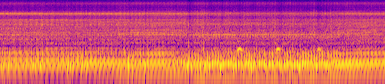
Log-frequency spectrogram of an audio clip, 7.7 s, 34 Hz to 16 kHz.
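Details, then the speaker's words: 1989 Honda XR100 dirt bike, a junk bike awaiting rebuild, idling after a new carburetor and throttle cable replaced seized originals. It had been test-fired on starter fluid first. Small single cylinder with a steady buzz, no knocks or hunting: healthy normal idle. "just put the new carburetor on and put the new throttle cable on because both of those were seized up and no good that's a good sign yes"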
